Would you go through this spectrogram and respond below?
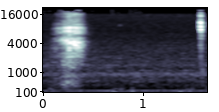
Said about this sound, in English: Sorry for the sniffles. Like I said, I got the allergy problem.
